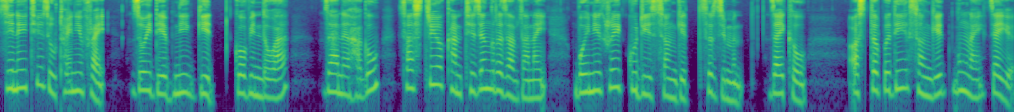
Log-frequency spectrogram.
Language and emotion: Bodo, neutral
